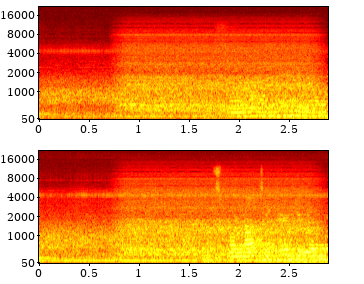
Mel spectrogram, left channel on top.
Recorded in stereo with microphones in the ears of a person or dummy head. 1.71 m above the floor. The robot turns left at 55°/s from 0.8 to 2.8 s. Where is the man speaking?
100° right, 1.3 m; by 2.8 s 160° right, 1.3 m.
